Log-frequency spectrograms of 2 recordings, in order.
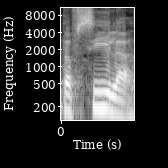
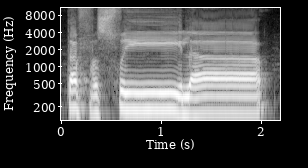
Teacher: بعض لوگ کیا پڑھتے ہیں تفصیلا، سین سے، تو سین نہیں ہے صاد ہے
